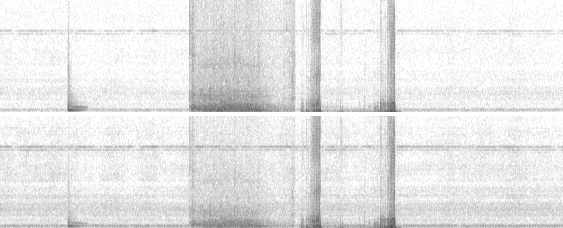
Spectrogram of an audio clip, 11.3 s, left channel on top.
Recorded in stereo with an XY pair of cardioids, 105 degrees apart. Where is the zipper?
20° right.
